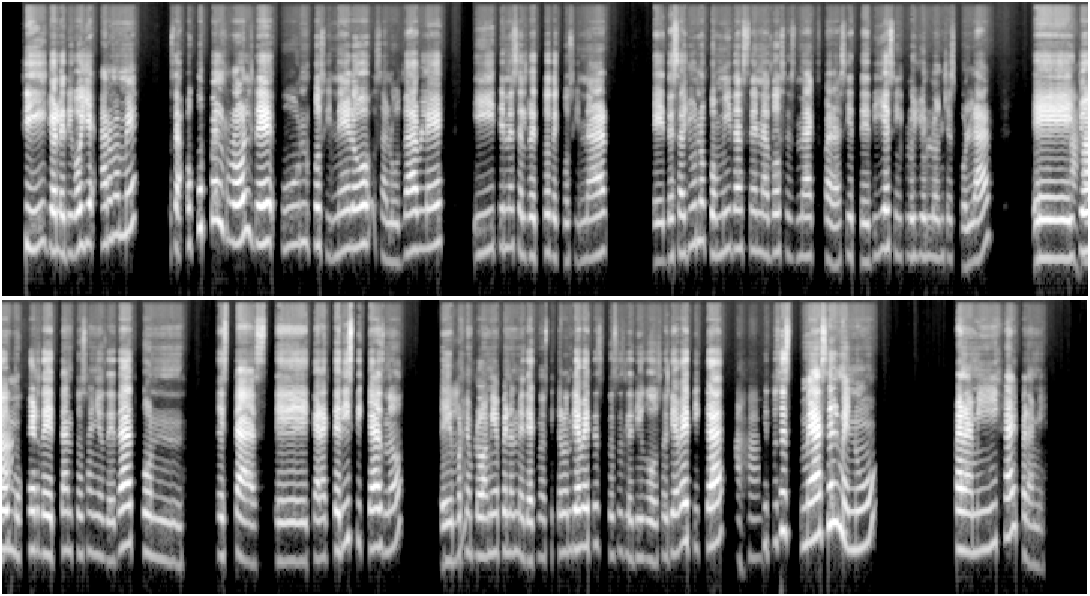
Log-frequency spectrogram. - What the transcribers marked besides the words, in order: none
- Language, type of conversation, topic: Spanish, podcast, ¿Cómo aprendiste a cocinar con poco presupuesto?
